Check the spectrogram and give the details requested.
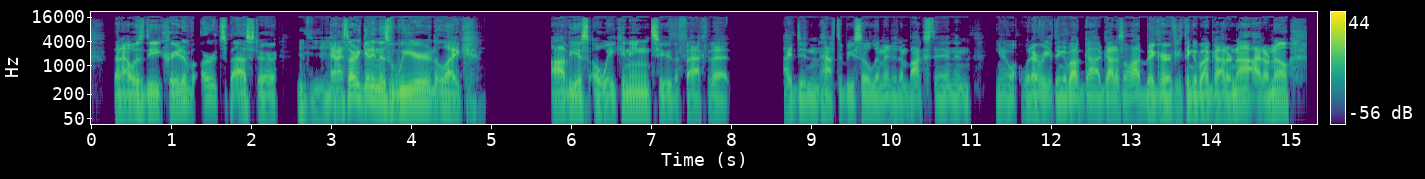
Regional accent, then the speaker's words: Illinois, United States; I grew up in Illinois, quasi Italian Catholic.

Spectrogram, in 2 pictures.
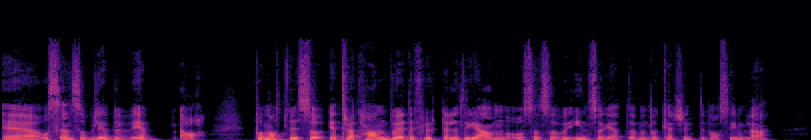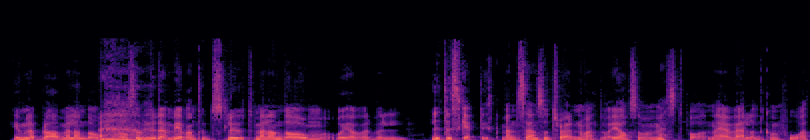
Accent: Stockholm, Stockholm County, Sweden; Sen så tror jag kanske att det fanns en hunger som stockholmare att få åka de där stora bergen.

